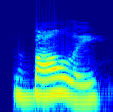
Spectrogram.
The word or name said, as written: bawley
